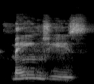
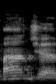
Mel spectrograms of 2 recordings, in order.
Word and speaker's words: Mangies: They actually were referring to like the mange of a dog, like the Mangies. A lot of people thought it was like manja because, they're Italian, but yeah.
